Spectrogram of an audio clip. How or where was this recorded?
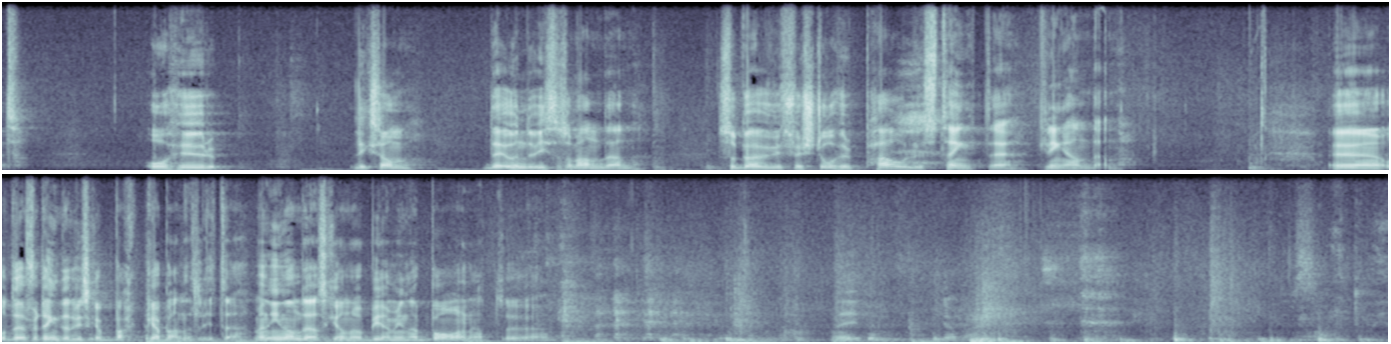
large echoing room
